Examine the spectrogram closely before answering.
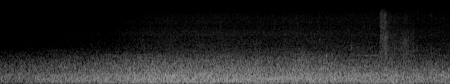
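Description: Steady roar of wind mixed with crashing sea surf at the rugged, windswept cape of La Hague, where a high plateau drops steeply to the English Channel; a dense continuous wash of noise that swells slightly and holds loud throughout, with no voices present.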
